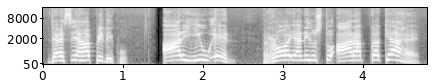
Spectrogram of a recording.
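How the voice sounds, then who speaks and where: High-voiced man teaching English rules. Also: very animated, unhurried, fairly bright tone, no room sound. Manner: drills spelling rules with repeated questions and answers; addresses viewers as friends, repeats phrases. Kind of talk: spoken English lesson.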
